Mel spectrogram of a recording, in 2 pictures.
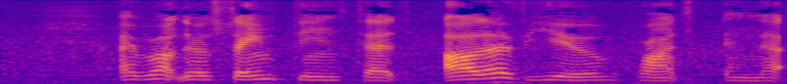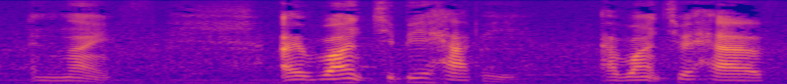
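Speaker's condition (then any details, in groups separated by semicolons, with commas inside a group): Down syndrome; young adult man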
